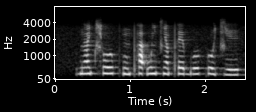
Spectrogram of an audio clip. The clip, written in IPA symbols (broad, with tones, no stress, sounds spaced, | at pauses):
d ã˦ t͡ɕʰ o˦ ʊ̯ pʰ ũ˨ pʰ ä˦ ʔ w ĩ˦˨ t͡ɕ ã˦˨ pʰ ɛ˦ b o˦ ʊ̯ k o˦˨ ʊ̯ t͡ɕ e˨ ɪ̯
